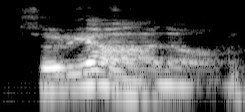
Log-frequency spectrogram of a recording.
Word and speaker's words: Soriano: Now, your last name, could you pronounce that for us so we don't say it incorrectly? Soriano.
